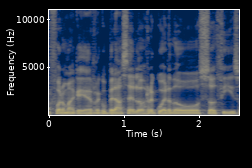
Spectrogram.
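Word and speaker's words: Sothis: Por cierto, lo pronuncia Sotis, pero yo no suelo hacer mucho caso a cómo pronuncian los japoneses los nombres, porque están utilizando nombres extranjeros y obviamente los japoneses. Edelgardo, pues no, es Edelgard, ¿no? Pero en el caso de Sotis, me parece que TH podría pronunciarse mejor como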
